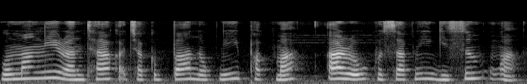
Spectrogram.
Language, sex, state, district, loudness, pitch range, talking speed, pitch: Garo, female, Meghalaya, West Garo Hills, -18 LUFS, 225-255 Hz, 100 wpm, 235 Hz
